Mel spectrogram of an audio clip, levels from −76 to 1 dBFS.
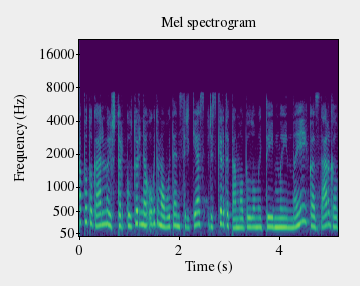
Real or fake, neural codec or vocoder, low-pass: fake; codec, 16 kHz, 2 kbps, FunCodec, trained on LibriTTS, 25 frames a second; 7.2 kHz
